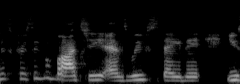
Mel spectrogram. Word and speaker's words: Chrissy Goobache: yeah yeah so everybody um my name is chrissy gabachi as we've stated you spell it c h r i s s y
